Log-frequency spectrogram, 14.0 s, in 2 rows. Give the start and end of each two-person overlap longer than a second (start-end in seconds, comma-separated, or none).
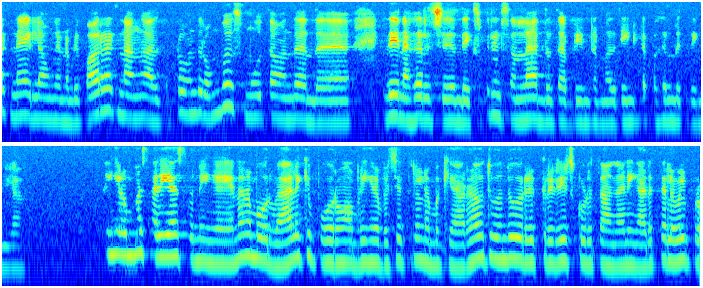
none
